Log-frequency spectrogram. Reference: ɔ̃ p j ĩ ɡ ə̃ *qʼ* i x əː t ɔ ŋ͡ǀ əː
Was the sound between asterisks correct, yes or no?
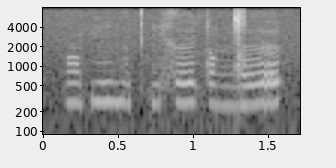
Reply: no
